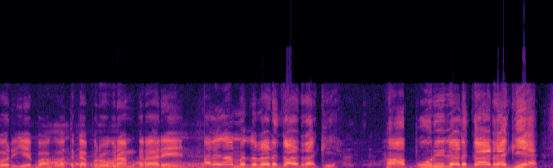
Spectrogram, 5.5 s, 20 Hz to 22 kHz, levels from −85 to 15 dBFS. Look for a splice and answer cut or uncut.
cut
